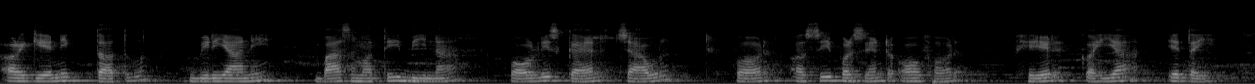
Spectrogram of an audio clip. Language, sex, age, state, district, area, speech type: Maithili, male, 45-60, Bihar, Sitamarhi, urban, read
